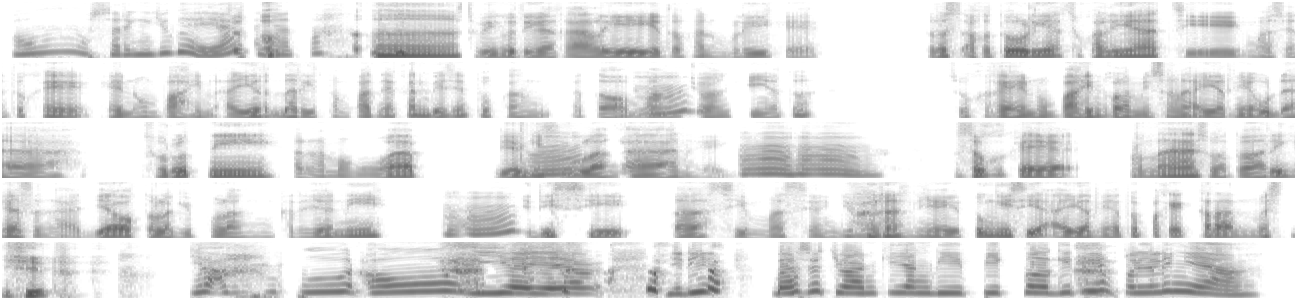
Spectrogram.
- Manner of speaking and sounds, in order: chuckle; laughing while speaking: "jualannya"; laugh; surprised: "Ya ampun!"; laugh
- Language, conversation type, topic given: Indonesian, unstructured, Bagaimana kamu meyakinkan teman agar tidak jajan sembarangan?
